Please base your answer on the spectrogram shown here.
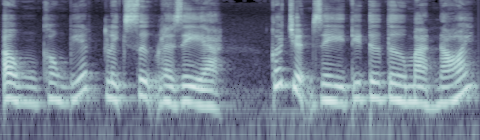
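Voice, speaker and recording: Woman voicing a loud quarrelsome village mother. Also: medium pitch, animated, normal speed, lightly acted. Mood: angry. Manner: shrieking, cursing.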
